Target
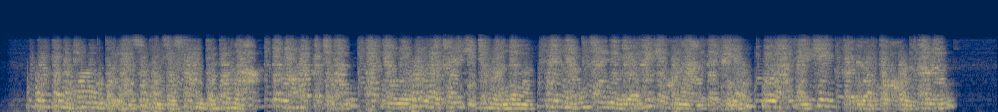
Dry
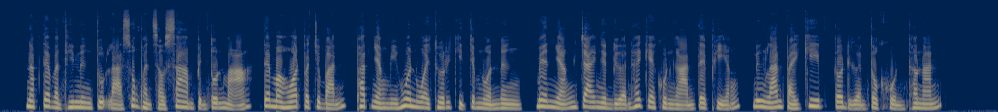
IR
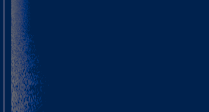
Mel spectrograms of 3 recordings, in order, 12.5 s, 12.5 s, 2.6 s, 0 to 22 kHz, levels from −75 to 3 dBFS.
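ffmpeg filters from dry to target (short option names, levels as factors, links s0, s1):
-filter_complex "[0:a]asetnsamples=n=441:p=0,asendcmd='3.01 highpass f 1500',highpass=f=190:p=1,acompressor=threshold=0.0158:ratio=16,flanger=delay=19.5:depth=2.5:speed=0.68,aeval=exprs='0.0668*sin(PI/2*10*val(0)/0.0668)':c=same[s0];[1:a]atrim=start_sample=2205,afade=t=out:st=0.23:d=0.01,atrim=end_sample=10584[s1];[s0][s1]afir=irnorm=-1:irlink=0,aresample=11025,aresample=44100,volume=2.11"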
